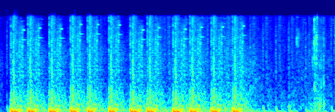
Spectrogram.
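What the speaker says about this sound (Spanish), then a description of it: "nos disparan" Rapid gunfire in the battle-royale video game Battle Guys, a loud burst of closely spaced automatic shots in a steady rhythm that fades after a couple of seconds into quieter scattered shots.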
